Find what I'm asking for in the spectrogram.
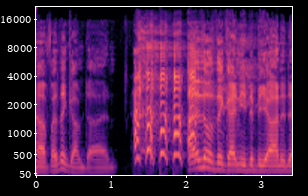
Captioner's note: laughs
